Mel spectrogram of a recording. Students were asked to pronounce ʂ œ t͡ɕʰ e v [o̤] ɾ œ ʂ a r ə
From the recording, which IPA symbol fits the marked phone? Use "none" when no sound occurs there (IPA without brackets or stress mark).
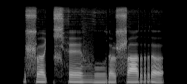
o̤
